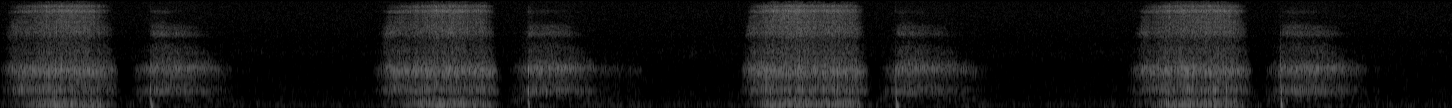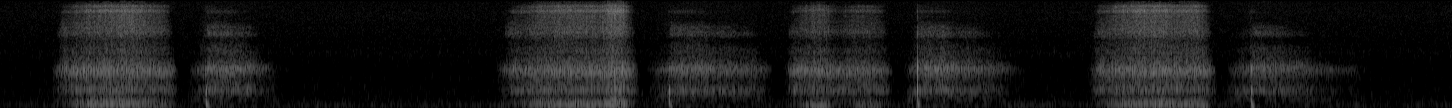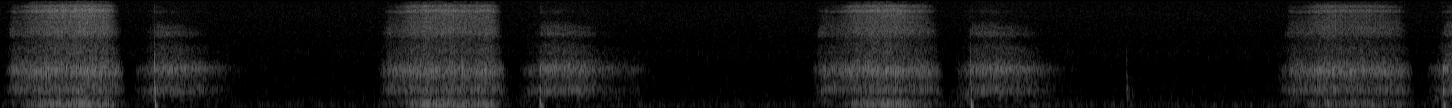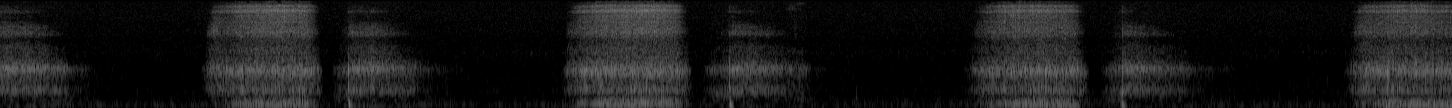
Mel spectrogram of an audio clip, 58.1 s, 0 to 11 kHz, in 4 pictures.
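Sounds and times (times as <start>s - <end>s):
woman snoring quietly: 0.0s - 2.3s, 3.7s - 6.2s, 7.4s - 9.9s, 11.3s - 13.7s, 15.0s - 17.3s, 19.5s - 24.7s, 25.4s - 28.1s, 29.0s - 31.4s, 32.8s - 35.5s, 37.1s - 39.6s, 41.8s - 44.5s, 45.5s - 48.1s, 49.1s - 51.8s, 53.2s - 55.6s, 57.0s - 58.0s.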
